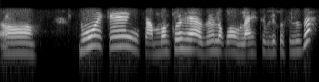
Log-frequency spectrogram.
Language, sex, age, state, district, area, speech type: Assamese, female, 18-30, Assam, Dhemaji, urban, conversation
